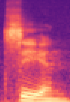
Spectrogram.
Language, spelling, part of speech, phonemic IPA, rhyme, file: German, Zehen, noun, /ˈtseːən/, -eːən, De-Zehen.ogg
- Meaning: 1. plural of Zeh 2. plural of Zehe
